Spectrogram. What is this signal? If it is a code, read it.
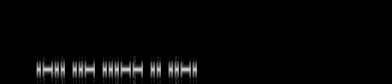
Morse code, heard as a keyed tone, about 40 wpm, 700 Hz. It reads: LU3IF
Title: DXCC-100 Call Signs - 5 Characters - 40wpm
